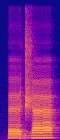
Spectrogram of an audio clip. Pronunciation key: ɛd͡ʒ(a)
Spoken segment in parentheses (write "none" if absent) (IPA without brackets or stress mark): æ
